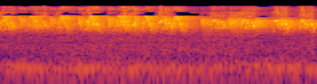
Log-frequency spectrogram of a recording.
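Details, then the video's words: Ngebrem song of a bar-winged prinia (ciblek gunung): continuous high, buzzy chatter of quick rasping notes, growing slightly louder and more emphatic toward the end. "Burung ciblek gunung gacor ngebrem"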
